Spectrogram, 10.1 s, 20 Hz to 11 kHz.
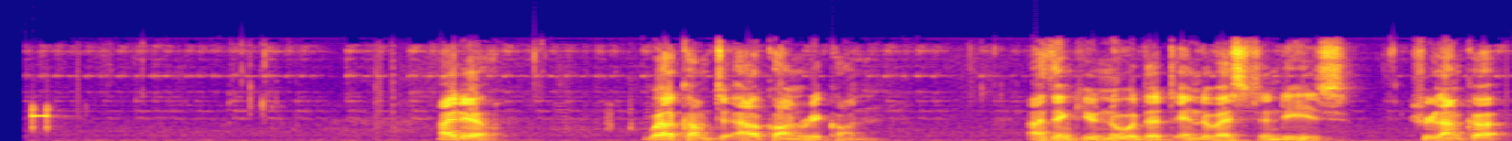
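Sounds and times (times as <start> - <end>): high electronic beep: 0.2 - 2.7.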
